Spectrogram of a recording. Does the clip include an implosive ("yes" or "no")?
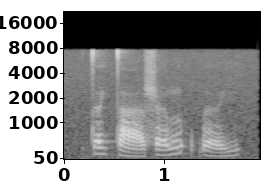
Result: yes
